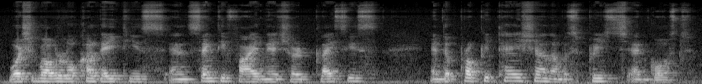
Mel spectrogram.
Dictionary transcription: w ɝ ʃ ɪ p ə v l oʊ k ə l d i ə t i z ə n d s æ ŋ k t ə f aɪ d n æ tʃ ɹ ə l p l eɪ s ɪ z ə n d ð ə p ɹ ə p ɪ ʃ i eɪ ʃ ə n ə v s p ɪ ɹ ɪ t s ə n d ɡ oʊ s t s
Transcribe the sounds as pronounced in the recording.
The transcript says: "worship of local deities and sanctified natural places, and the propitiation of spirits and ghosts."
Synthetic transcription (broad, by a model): w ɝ ʃ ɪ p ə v l oʊ k ə l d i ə t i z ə n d s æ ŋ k t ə f aɪ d n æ tʃ ɹ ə l p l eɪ s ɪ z ə n d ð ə p ɹ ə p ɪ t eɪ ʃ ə n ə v s p ɹ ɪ s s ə n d ɡ oʊ s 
